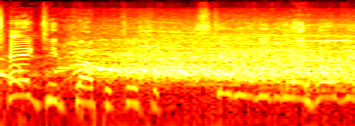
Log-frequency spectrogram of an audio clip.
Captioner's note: crowd cheering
